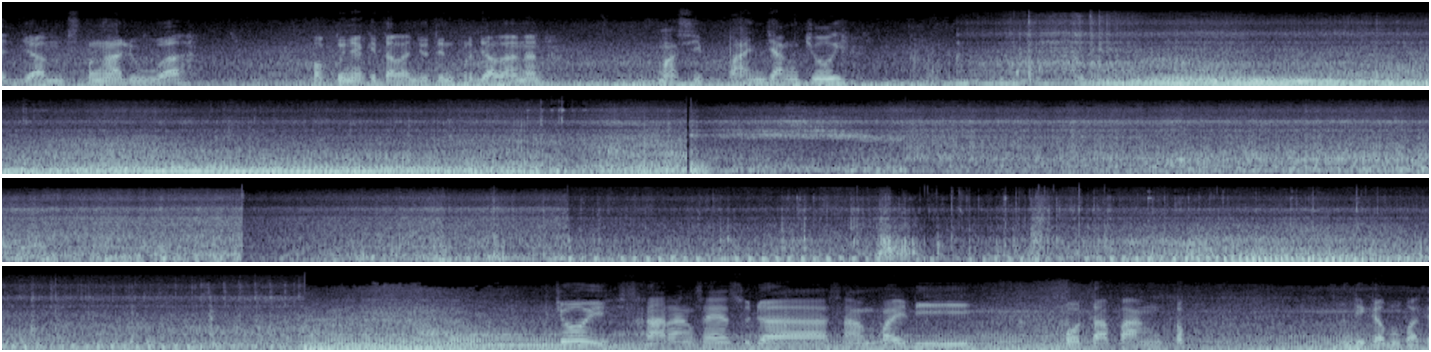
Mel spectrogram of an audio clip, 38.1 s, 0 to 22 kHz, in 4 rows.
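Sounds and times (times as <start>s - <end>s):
wind and road noise: 0.0s - 38.0s
scooter engine revving: 6.4s - 14.2s, 21.2s - 32.2s.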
